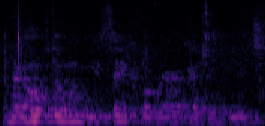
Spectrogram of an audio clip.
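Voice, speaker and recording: Older man, lecture and Q&A, unhurried, pauses and fillers, roomy hall sound, faint background noise. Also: a little high, little pitch movement, a little mellow. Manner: halting, many pauses and fillers. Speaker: guest lecturer. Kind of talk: lecture with audience Q&A. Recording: echoey hall, voice from far off.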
